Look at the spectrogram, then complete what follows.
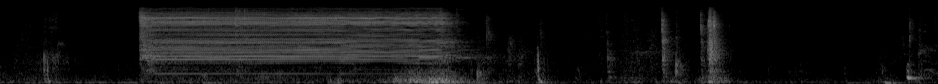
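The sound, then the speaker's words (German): A front door being opened after the doorbell rang: a loud, steady electric buzz holds for about three seconds, then a series of scattered clicks, clunks and soft knocks follows, with no one speaking. “Ich mach mal kurz die Tür auf, warte kurz.”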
